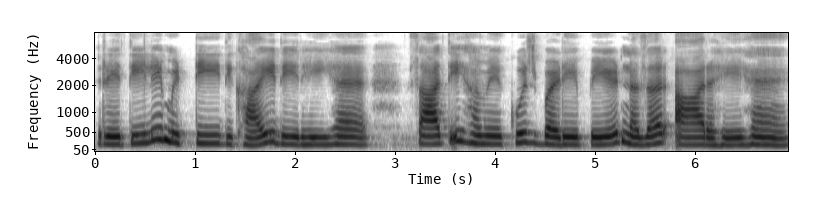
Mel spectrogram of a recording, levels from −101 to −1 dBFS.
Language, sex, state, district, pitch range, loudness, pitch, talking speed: Hindi, female, Chhattisgarh, Raipur, 185-215 Hz, -16 LUFS, 195 Hz, 140 wpm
